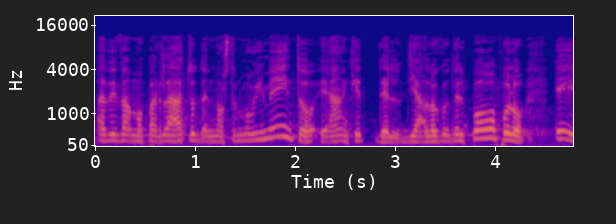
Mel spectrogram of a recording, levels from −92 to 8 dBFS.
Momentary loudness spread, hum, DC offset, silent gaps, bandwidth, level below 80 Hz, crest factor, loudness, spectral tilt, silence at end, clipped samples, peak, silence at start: 7 LU; none; under 0.1%; none; 12 kHz; -66 dBFS; 16 dB; -36 LUFS; -5 dB/octave; 0 s; under 0.1%; -20 dBFS; 0 s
